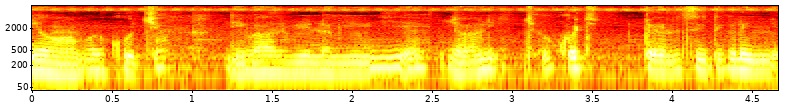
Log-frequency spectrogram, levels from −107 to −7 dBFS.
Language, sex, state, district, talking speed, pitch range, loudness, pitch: Hindi, male, Uttar Pradesh, Hamirpur, 205 wpm, 120-135 Hz, -19 LUFS, 125 Hz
